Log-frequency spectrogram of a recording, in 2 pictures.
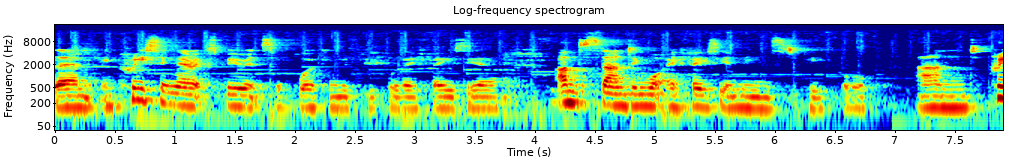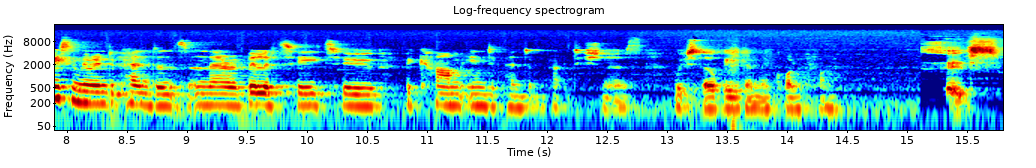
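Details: Adult speaker; normal speech.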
